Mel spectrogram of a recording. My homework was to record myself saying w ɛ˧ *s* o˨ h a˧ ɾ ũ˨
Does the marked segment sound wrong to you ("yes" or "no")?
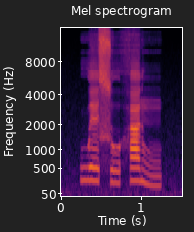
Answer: no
